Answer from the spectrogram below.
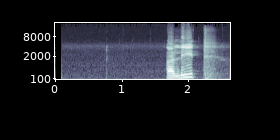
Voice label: sipakapense; girl

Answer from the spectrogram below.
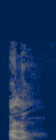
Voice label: "álò", Apatani

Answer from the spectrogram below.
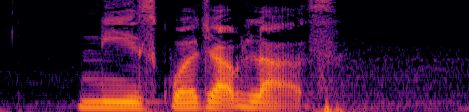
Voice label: "niz kua' dxablaz", Tlacochahuaya Zapotec

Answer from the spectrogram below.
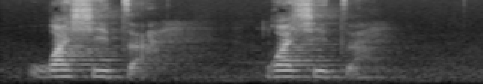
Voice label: Nasa Yuwe; endurecerse; paez

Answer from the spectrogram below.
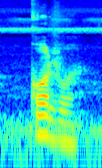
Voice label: "walk", Wahgi; lae unitech

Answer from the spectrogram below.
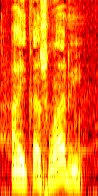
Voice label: "ai kasuari", Roon

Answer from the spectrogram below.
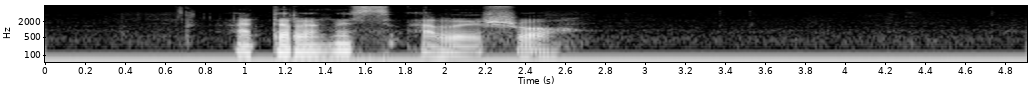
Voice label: tribe, Namolukese

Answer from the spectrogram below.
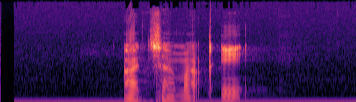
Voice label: "indigenous", kaqchikel

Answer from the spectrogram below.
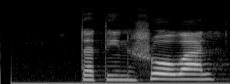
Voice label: ixil; tener miedo v

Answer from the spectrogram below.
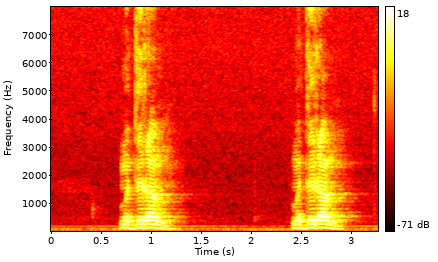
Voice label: "guava", Hruso

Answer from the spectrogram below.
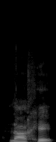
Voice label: "laaxe", Apatani

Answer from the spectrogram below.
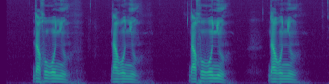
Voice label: "curious", hruso

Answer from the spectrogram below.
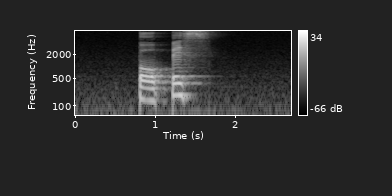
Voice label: besiro pie, chiquitano

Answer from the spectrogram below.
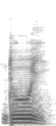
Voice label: "dùuhi", Apatani

